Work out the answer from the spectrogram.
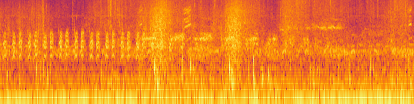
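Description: A bird's rapid chattering call of about ten notes a second, lasting under two seconds, followed by a few thin high chirps and short hissing bursts.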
